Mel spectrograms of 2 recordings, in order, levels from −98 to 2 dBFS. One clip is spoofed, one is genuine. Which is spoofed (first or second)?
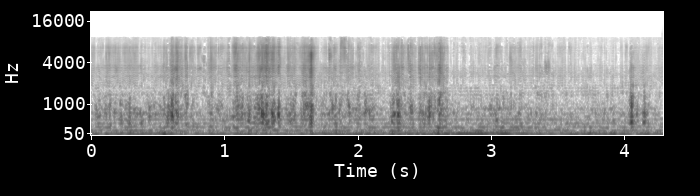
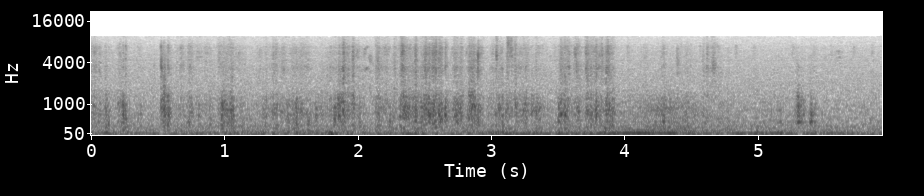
first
